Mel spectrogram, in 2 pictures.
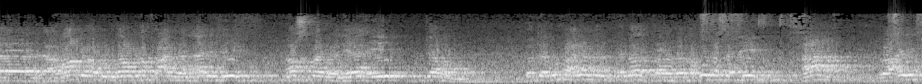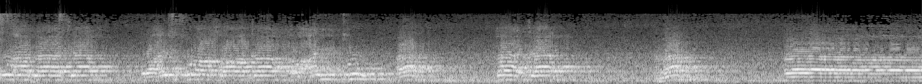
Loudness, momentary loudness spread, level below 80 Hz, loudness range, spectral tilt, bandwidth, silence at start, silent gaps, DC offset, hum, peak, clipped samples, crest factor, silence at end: -7 LUFS; 7 LU; -32 dBFS; 2 LU; -5.5 dB/octave; 12 kHz; 0 s; none; under 0.1%; none; 0 dBFS; 2%; 6 dB; 0 s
